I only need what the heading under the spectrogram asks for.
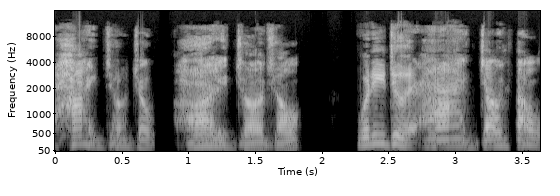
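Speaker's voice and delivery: put-on slow kid voice, like a child at play. Retelling what the kid said while playing with toys: imitating a kid's play voice. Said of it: "And you would do voice".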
